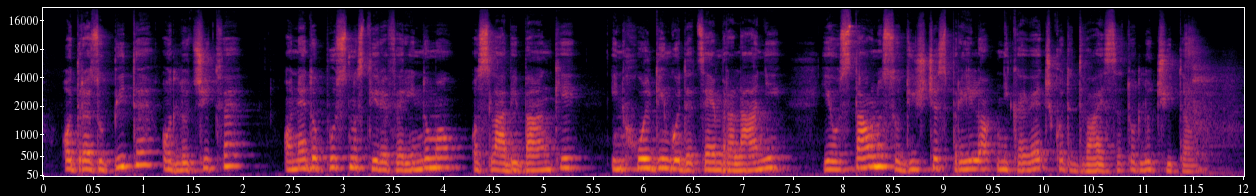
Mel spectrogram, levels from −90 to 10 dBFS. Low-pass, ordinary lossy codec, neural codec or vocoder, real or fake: none; none; vocoder, 44.1 kHz, 128 mel bands every 256 samples, BigVGAN v2; fake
